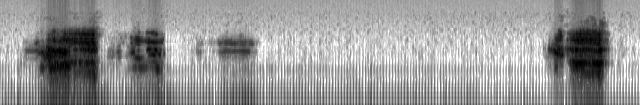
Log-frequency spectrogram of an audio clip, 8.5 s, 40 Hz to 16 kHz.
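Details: Carpathian red deer stag roaring during the mid-September to mid-October rut in Bucovina's mountains, 2022; a sequence of three descending, rasping bellows, the last quite faint, then a pause and another powerful roar.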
